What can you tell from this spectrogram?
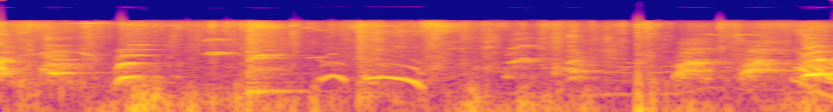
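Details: Two playing puppies, an English Cocker and a Lab named Joe Cocker and Zoom Zoom, give a rapid, irregular string of squeaky yips and whines, some arching up then down, mixed with rough tussling sounds.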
